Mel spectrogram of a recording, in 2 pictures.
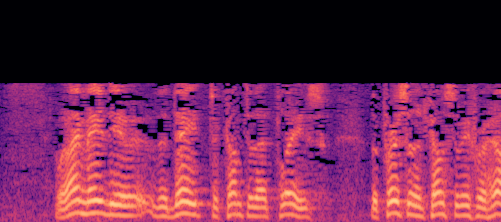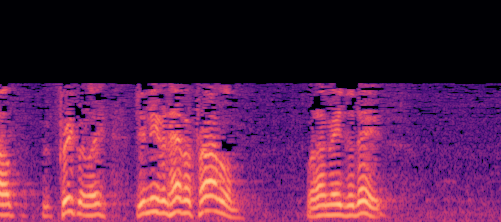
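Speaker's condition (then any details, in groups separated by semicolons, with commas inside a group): Parkinson's; wakes up around 3 am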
